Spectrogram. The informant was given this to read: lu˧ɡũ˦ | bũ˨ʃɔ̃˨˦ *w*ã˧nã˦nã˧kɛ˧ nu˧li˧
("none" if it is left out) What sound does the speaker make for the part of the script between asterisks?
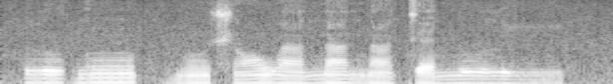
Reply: w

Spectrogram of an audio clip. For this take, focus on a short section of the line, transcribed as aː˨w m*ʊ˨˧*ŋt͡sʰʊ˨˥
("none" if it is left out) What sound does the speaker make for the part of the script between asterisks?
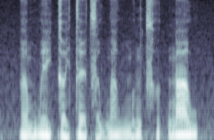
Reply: ʊ˨˧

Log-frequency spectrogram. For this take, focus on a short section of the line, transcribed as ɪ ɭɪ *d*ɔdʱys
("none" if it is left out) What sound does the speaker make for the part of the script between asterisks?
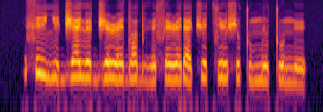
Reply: d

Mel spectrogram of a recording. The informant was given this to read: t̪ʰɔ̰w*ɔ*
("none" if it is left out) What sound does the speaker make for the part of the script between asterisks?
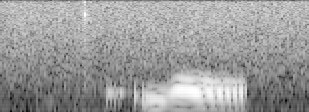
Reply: ɔ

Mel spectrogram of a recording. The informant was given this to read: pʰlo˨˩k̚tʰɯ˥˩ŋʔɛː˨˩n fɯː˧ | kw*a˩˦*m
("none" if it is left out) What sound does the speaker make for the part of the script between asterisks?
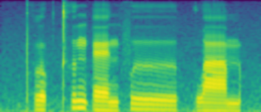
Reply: a˧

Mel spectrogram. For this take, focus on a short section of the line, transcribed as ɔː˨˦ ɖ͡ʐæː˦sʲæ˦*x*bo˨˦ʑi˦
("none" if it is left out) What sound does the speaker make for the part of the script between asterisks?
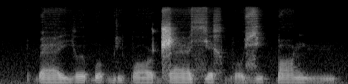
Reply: x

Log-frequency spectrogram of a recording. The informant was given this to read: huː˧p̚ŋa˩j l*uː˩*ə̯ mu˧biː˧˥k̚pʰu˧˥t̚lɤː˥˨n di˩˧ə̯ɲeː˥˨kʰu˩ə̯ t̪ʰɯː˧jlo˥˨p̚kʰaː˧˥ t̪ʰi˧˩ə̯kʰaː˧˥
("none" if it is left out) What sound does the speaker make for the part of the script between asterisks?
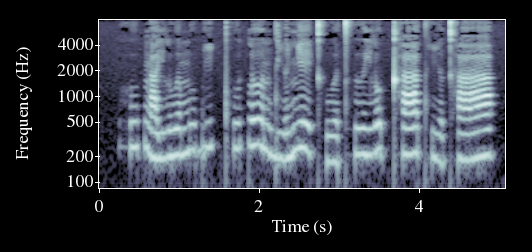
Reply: u˩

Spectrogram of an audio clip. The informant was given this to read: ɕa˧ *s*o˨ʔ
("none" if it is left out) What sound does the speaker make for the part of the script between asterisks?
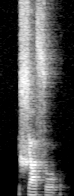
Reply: s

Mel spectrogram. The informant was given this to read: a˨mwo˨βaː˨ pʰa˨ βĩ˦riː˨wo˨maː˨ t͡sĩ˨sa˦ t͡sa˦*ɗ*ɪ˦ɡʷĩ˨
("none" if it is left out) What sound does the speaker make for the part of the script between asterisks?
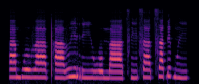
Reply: ɗ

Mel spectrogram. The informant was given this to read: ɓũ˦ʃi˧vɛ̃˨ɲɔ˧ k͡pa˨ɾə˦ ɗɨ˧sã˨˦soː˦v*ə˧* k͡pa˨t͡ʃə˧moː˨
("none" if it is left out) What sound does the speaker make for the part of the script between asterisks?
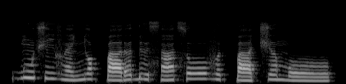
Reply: ə˧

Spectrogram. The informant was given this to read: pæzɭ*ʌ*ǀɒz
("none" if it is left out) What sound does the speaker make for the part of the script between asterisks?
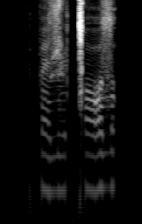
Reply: ə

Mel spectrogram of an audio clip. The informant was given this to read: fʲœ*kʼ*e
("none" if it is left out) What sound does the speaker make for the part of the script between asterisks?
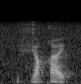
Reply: q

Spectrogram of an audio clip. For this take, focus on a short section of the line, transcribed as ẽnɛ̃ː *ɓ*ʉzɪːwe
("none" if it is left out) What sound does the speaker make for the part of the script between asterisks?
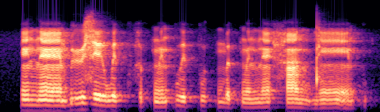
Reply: ɓ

